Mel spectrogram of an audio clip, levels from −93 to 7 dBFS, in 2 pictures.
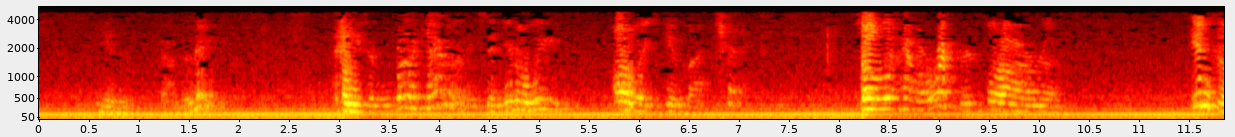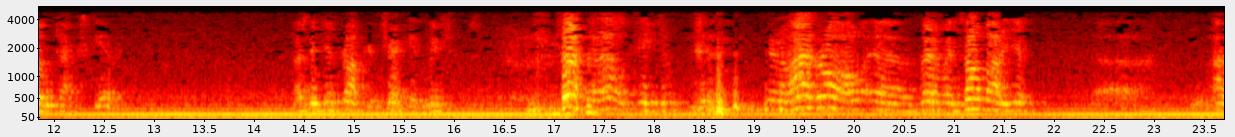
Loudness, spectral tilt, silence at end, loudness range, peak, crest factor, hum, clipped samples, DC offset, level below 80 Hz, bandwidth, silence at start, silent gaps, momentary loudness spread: -24 LUFS; -10 dB/octave; 0 s; 3 LU; -4 dBFS; 20 dB; none; under 0.1%; under 0.1%; -34 dBFS; 5 kHz; 0 s; none; 8 LU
